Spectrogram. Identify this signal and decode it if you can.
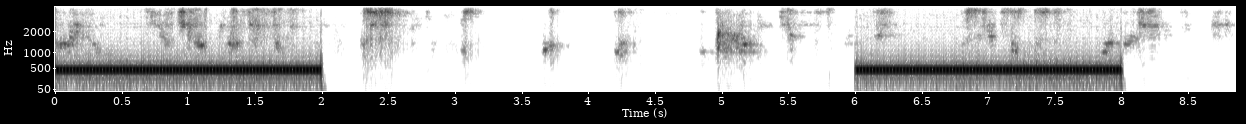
Ringback tone (North America), 440 + 480 Hz.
